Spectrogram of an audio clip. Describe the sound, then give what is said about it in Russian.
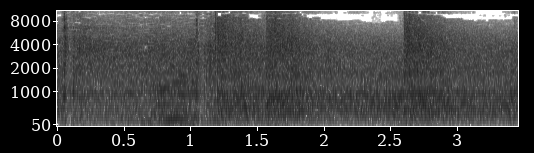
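Protesters in Tbilisi, Georgia, fire fireworks in rapid machine-gun-like bursts against tear gas and water cannons: a string of sharp, loud cracks and bursts over a dense, continuous roar of crowd noise, with a few standout bangs spaced irregularly through the scene. “Пулеметы из фейерверков против слезоточивого газа и водометов.”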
